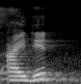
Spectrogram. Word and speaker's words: I'd: children i'd i'd i'd the full form is i did but they should announce no children so that is i'd the pronunciation of this word is i'd i'd love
